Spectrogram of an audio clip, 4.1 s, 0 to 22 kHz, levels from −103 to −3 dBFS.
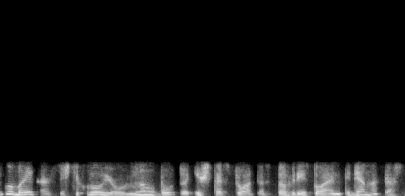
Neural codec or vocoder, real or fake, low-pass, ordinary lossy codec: codec, 16 kHz, 1 kbps, X-Codec, HuBERT features, trained on general audio; fake; 3.6 kHz; Opus, 24 kbps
